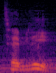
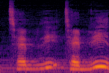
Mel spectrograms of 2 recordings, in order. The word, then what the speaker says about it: tebliğ: And in Turkey, the closest counterpart, there is no exact counterpart, but the closest counterpart is tebliğ, another word from Arabic. The Quranic pronunciation is tabliğ.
